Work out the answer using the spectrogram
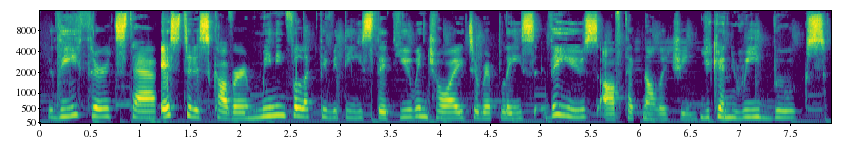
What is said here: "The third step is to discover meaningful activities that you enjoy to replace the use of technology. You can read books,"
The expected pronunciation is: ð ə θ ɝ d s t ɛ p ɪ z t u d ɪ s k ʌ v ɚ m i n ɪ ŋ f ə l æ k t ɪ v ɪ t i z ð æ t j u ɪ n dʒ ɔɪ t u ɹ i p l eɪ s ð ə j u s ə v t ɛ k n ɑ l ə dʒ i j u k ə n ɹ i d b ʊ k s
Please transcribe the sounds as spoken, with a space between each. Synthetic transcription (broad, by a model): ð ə θ ɝ d s t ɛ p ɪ s t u d ɪ s k ʌ v ɚ m i n ɪ ŋ f ə l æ k t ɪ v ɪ t i s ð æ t j u ɪ n dʒ ɔɪ t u ɹ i p l eɪ s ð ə j u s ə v t ɛ k n ɑ l ə dʒ i j u k ə n ɹ i d b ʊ k s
